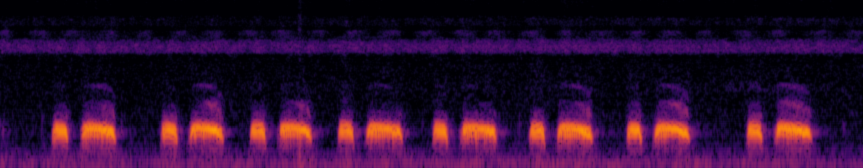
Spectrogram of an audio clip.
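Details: Newly caught wild spotted dove with a good voice cooing in low mellow two-part phrases, a short note then a longer one, repeated steadily for the whole stretch. A faint steady high hum sits behind.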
